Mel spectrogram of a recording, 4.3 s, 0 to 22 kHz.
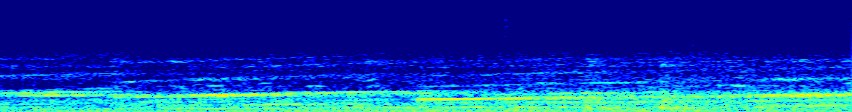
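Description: Tokyu 7700-series electric train heard from the front cab while moving. The VVVF inverter traction motors whine in several tones that climb slowly in pitch, with a new tone stepping in about two seconds in, as the train gathers speed. Rumbling running noise lies underneath.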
